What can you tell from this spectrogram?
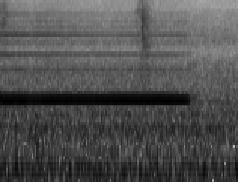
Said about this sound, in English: that is the noise that thousands of cell phones around the Bay Area made last night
